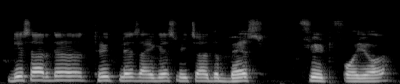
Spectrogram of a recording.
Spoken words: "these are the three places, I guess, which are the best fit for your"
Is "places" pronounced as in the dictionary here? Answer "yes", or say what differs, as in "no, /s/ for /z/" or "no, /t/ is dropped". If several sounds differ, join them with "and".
no, /z/ is dropped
